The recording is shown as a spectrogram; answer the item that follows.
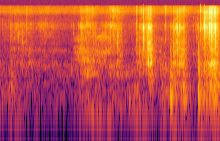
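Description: A plastic spoon spreading a white spread across dry toast: faint, scratchy scraping strokes that begin about a second in.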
